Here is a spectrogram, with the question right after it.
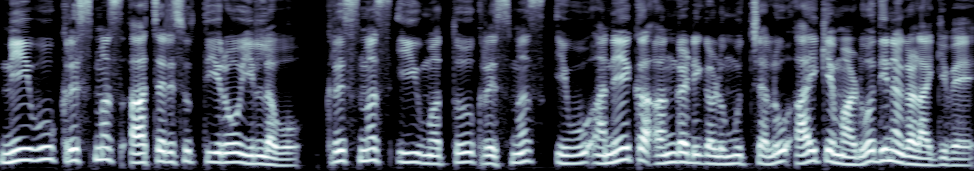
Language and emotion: Kannada, neutral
